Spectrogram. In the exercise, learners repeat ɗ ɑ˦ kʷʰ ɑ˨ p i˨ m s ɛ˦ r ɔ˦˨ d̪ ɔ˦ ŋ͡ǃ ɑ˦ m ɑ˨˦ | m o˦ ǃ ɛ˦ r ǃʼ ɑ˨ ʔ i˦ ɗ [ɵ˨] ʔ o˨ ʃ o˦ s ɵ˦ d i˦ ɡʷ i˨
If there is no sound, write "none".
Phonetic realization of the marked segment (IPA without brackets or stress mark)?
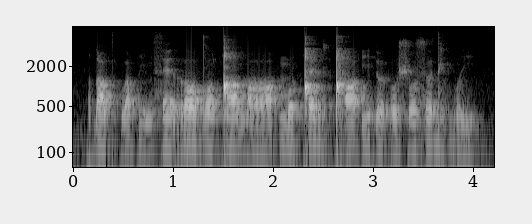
ɵ˨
